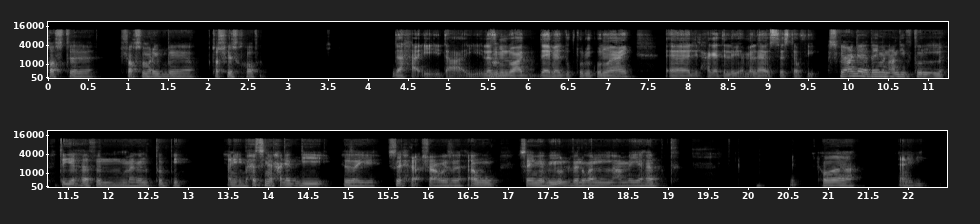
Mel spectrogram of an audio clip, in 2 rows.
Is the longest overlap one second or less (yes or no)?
yes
